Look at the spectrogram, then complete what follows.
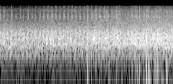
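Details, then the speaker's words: Magneto ignition test rig with a spark plug in the lead: fast, even buzzing run at one steady speed with no stumbles or skipped beats. The ignition is firing regularly and healthily. "so we're going to run up the motor with a spark plug in the lead, so it's going to be sparking at a regular spark and running at a regular speed."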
